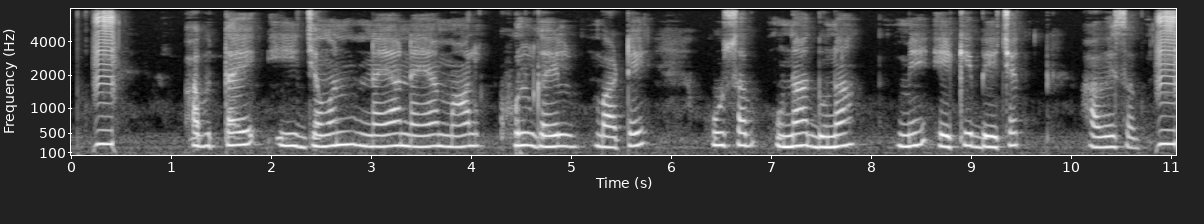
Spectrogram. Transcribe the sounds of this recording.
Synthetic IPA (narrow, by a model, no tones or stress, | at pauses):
əbt̪əeiːd͡ʒəmənːəjanəjamaːlkʰʊlɡəɪlbaːʈe | usəbʊnad̪ʊna | mẽʔeːkebeːt͡ʃət̪̚ | aːwesəɡ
